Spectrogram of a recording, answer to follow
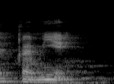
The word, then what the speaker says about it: premier: la r final ok cuando una palabra termina en r la r al final no se pronuncian entonces la palabra que terminan en er en este caso es primero que se dice Premiere como terminan r en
